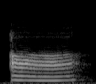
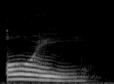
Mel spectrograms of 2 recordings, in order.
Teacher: They are also vowel sounds, but they are different because each individual sound is made up of a combination of sounds. Compare that monophthong sound, ah, which is just one sound, with the diphthong sound, oi, which is 2 sounds combined to make one sound. So the oi diphthong sound is actually made up of the o and I vowel sounds.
